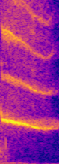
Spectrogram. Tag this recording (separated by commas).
Fireworks, Explosion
